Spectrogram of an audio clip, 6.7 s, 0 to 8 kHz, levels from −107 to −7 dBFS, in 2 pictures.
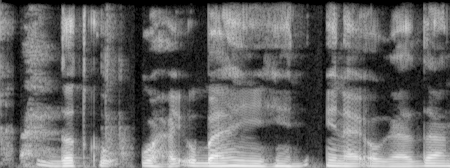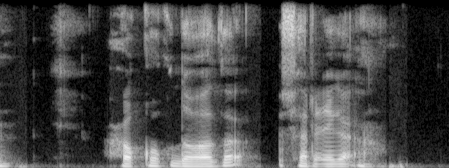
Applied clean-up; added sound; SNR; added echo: none; none; none; none.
